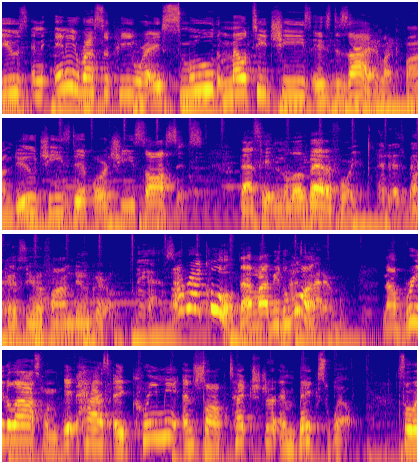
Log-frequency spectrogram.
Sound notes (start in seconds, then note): none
